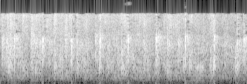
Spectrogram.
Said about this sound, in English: Indeed. Please give all of our panelists a round of applause.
